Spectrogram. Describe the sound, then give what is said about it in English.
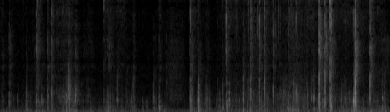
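Steady crinkling and rustling of paper being handled, with irregular sharp crackles that grow a bit louder and more frequent toward the end. No one speaks. “But anyway, this is a cute paper.”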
